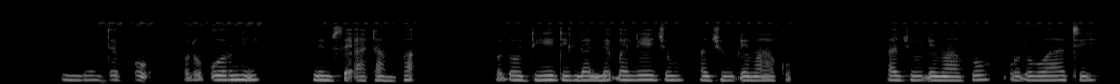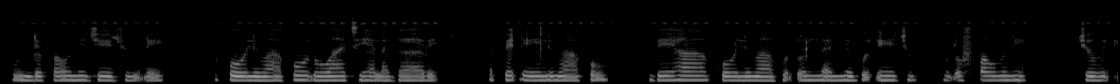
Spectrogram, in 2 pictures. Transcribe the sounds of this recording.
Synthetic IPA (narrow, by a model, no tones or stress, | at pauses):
ʔiŋɡɛldɛbːɔ | ɔɗɔɓoɾni | limsɛ̰ʔatampa | ʔɔɗɔdiːdilalːɛɓaled͡ʒumhad͡ʒuːɗɛmakɔ | had͡ʒuːɗɛmakɔɔɗɔwati | hundɛfawnid͡ʒed͡ʒuːɗɛ | hakoːlimakɔːɗɔwaːtʰihalaɡaɾɛ | hapːɛɗeːlimakɔ | bɛɦakolimakɔ̰ɗɔnlalːɛbɔɗed͡ʒum | ɔɗɔfawni | d͡ʒoːɗi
